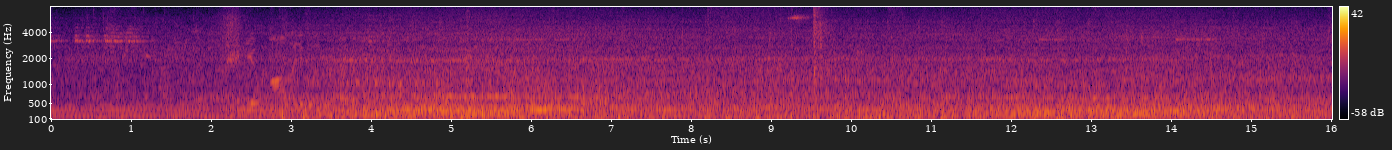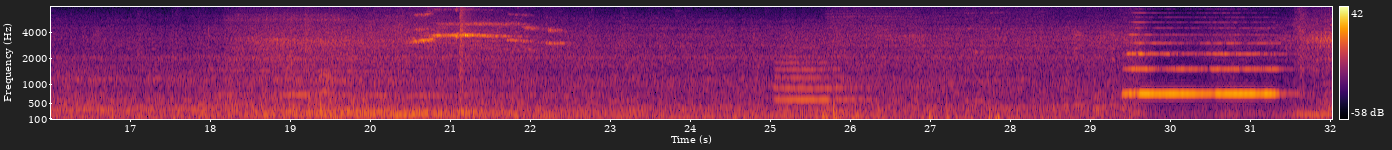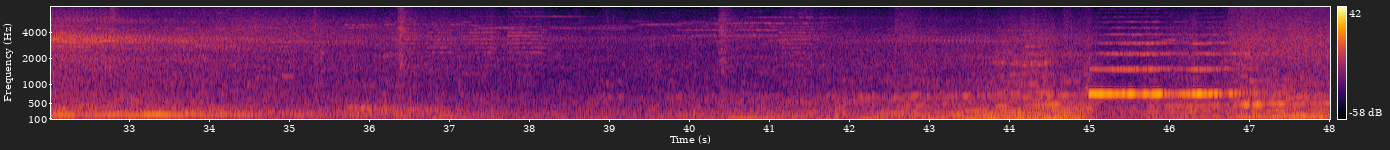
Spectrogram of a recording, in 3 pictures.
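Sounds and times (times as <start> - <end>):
train wheels rumbling on rails: 0.0 - 48.0
high wheel squeal: 20.3 - 22.6, 31.6 - 41.7
two-tone train horn: 25.0 - 26.5, 29.4 - 31.7, 44.9 - 47.1.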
